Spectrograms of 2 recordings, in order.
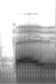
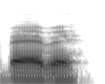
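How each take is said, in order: First: Said in the usual way. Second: Put-on Southern accent. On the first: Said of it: "Everyone's like". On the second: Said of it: "as Kevin Spacey would call him in a Southern accent".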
